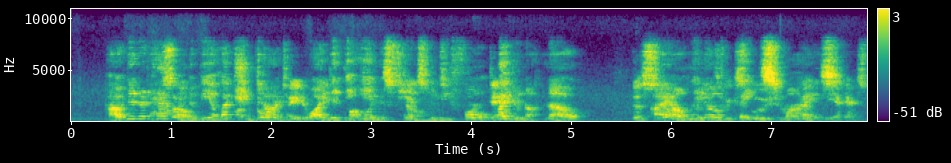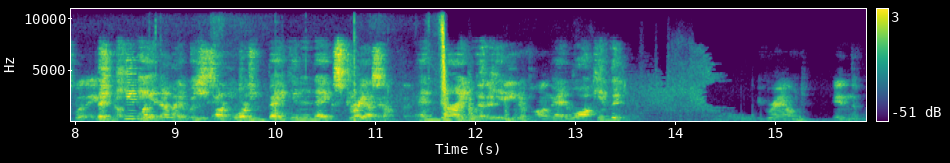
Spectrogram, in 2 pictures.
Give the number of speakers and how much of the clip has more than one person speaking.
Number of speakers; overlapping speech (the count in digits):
2, about 64%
